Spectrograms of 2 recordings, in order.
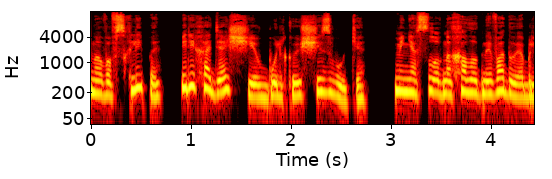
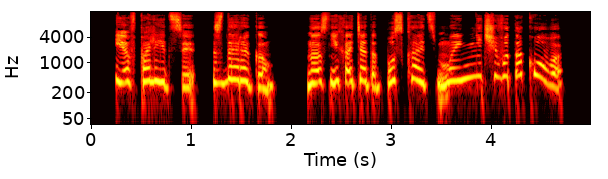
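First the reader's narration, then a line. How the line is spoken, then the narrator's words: Sobbing. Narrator (Russian): Она снова всхлипнула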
